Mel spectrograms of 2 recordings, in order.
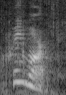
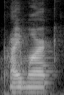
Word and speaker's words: Primark: And you'll also hear a lot of the English vloggers and bloggers call it Primark. For some reason, they call it Primark, but the proper pronunciation is Primark.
